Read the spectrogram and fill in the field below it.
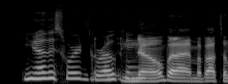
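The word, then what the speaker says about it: groak: you know this word groing no but I'm about to learn you are you are it's spelled either g r o a k or g r o w k and it's a Scots term and if you look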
